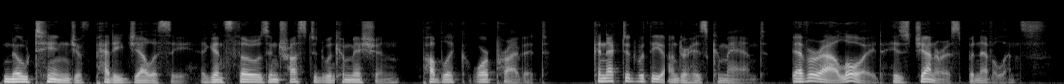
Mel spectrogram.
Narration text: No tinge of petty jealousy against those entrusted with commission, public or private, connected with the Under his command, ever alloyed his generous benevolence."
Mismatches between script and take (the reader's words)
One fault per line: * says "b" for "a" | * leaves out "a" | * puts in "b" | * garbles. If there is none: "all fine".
all fine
